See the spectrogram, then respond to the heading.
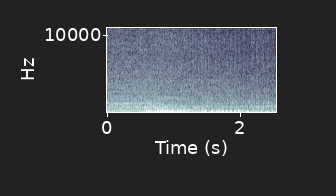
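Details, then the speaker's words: DuroMax portable house generator on propane, after clearing a propane blockage suspected to be a bug or spider: it picks up quickly and runs with a steady thrum, slightly lumpy while it warms up. Normal running. "the idle controller on voila gotta warm up but she's running so at least we know it's the propane"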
